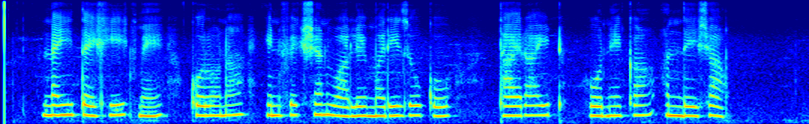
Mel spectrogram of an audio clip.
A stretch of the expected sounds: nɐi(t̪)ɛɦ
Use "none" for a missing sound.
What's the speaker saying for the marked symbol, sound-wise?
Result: t̪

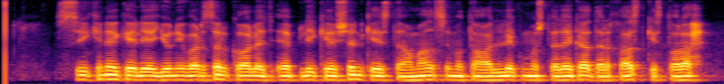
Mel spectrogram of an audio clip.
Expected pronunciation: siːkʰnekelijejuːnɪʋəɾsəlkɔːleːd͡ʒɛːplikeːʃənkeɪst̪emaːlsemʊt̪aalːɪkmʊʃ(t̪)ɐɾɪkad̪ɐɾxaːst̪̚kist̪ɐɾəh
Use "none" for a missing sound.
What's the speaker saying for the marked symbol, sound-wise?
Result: t̪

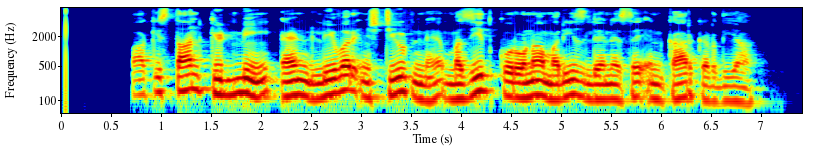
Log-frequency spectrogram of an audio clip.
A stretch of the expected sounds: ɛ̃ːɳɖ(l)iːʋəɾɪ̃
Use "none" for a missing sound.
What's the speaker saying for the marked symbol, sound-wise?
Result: l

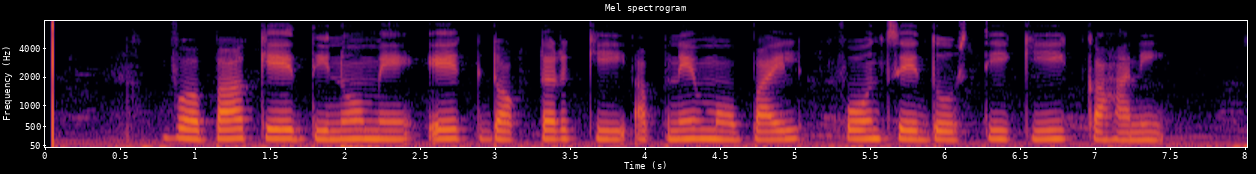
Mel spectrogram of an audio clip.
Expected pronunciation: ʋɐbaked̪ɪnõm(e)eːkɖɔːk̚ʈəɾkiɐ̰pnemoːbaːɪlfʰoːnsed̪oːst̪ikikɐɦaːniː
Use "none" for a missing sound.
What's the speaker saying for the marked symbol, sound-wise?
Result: ẽ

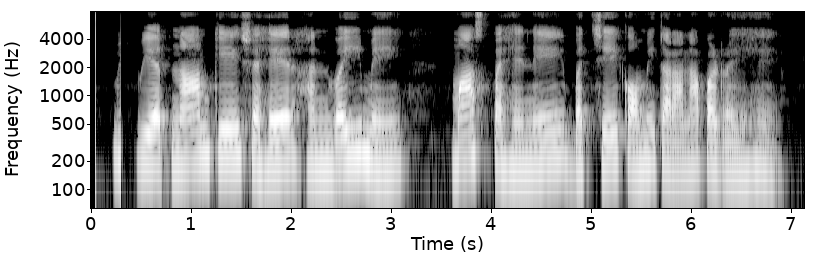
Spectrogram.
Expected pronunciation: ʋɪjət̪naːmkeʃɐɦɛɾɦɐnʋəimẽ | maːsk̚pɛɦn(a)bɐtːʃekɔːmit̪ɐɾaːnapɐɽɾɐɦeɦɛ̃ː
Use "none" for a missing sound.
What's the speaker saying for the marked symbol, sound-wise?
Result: e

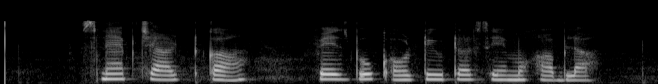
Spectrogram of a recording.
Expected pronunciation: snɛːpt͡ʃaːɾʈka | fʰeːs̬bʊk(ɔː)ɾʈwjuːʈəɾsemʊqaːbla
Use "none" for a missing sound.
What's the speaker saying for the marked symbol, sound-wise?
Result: ɔː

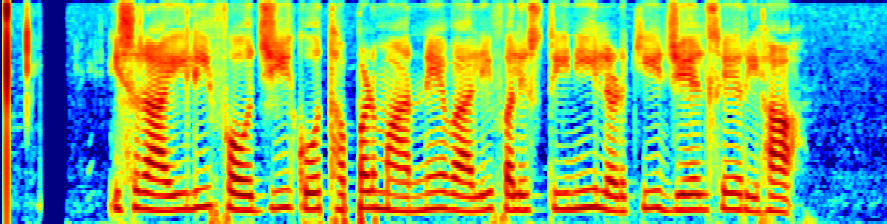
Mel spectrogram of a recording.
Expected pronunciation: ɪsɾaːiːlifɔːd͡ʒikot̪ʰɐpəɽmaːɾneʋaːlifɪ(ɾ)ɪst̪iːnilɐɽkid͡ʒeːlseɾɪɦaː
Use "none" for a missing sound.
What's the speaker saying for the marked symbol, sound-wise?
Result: l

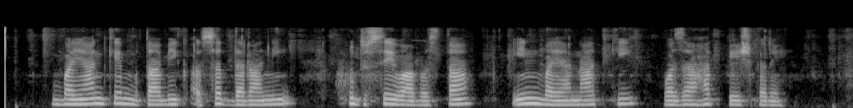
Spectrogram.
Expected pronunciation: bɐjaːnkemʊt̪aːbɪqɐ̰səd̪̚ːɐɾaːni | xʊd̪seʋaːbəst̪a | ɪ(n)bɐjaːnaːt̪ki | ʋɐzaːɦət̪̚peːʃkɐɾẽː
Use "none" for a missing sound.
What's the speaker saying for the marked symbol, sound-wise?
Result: n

